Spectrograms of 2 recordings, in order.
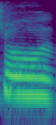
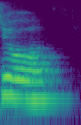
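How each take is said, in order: First: It is said with an Argentine accent. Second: It is said with a Mexican accent. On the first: "na Argentina eles vão dizer yo" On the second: "no México eles vão dizer yo"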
